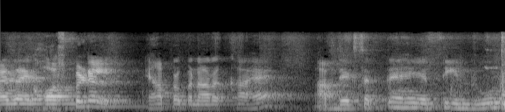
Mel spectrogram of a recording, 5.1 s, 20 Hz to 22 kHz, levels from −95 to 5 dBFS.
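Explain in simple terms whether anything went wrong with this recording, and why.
The whole clip plays back too slow and too low, a classic wrong sample rate problem. It runs at about 0.73 times normal speed and sits roughly 5.5 semitones flat from start to finish, which fits audio recorded at about 22 kHz being played as if it were 16 kHz.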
